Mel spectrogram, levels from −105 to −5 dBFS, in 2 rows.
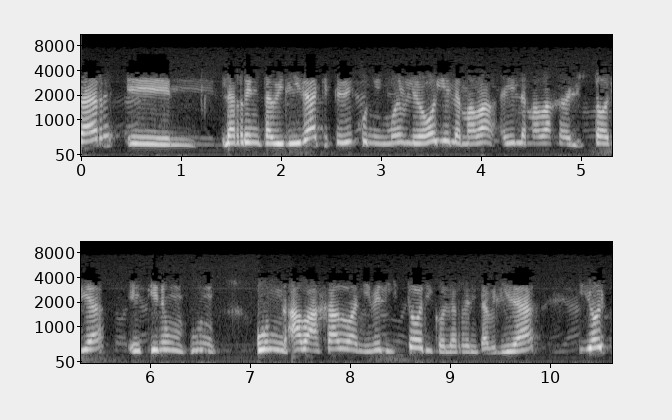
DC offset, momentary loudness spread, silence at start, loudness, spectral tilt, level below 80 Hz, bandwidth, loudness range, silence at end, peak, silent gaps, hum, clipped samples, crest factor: under 0.1%; 10 LU; 0 s; -28 LUFS; -5 dB/octave; -74 dBFS; 4 kHz; 3 LU; 0.05 s; -10 dBFS; none; none; under 0.1%; 18 dB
